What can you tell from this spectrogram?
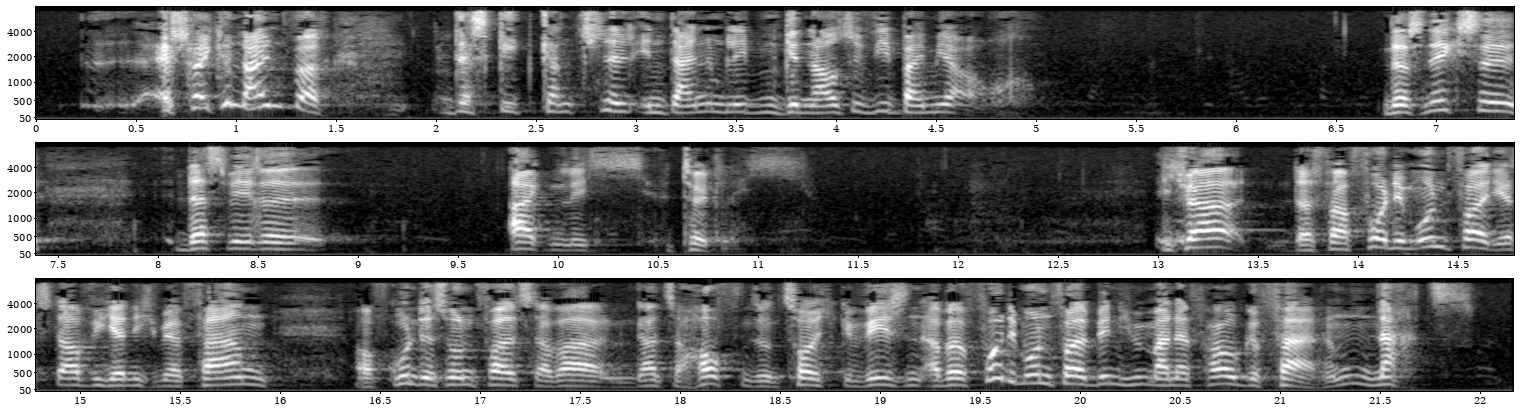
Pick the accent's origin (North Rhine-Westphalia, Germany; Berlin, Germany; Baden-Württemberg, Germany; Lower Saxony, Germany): Berlin, Germany; Ich komme eigentlich aus Berlin.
